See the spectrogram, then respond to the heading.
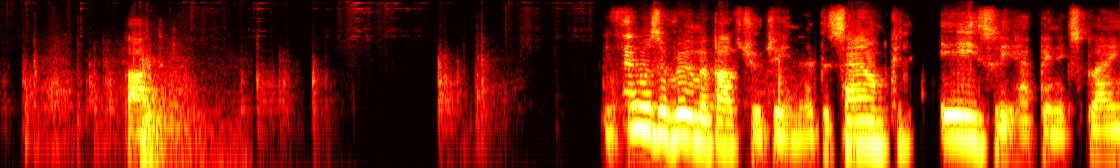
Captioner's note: sound effect: dragging, footsteps, thud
